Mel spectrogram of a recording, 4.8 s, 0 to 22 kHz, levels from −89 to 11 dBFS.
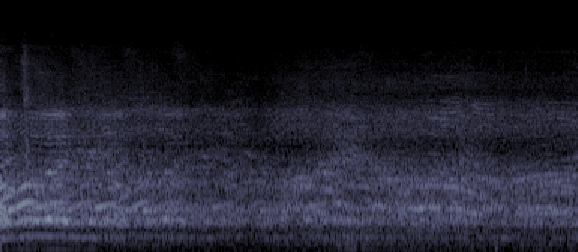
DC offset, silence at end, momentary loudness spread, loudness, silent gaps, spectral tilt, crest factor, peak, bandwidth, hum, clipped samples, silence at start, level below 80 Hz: under 0.1%; 0 s; 11 LU; -43 LUFS; none; -2 dB/octave; 18 dB; -24 dBFS; 16 kHz; none; under 0.1%; 0 s; -80 dBFS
